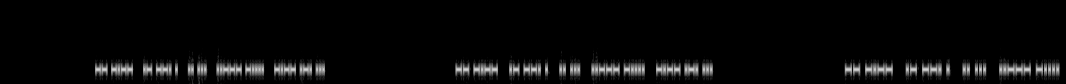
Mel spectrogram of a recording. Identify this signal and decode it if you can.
Morse code, heard as a keyed tone, about 65 wpm, 700 Hz. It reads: MY AGE IS 26 YRS MY AGE IS 26 YRS MY AGE IS 26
